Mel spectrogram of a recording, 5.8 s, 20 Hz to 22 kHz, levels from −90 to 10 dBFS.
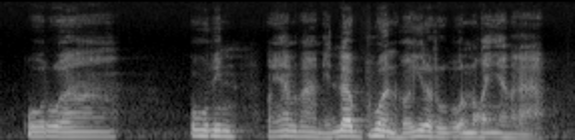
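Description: No audible technical faults occur anywhere in the recording.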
